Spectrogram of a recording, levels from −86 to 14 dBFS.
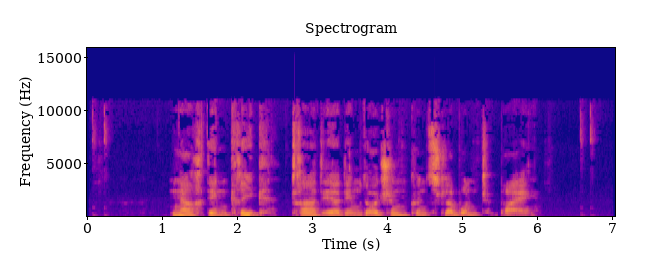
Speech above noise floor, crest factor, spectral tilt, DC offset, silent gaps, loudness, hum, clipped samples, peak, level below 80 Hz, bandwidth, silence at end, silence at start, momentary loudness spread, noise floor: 44 dB; 18 dB; -4 dB/octave; under 0.1%; none; -17 LUFS; none; under 0.1%; 0 dBFS; -36 dBFS; 11.5 kHz; 0.3 s; 0.1 s; 17 LU; -61 dBFS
